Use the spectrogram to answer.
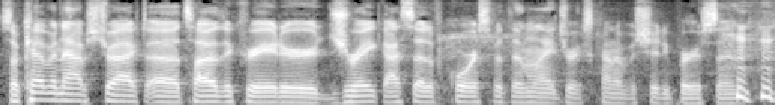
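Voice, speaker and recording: An unremarkable speaking voice with an American accent runs at a fairly quick pace with hardly any pauses and ordinary pitch variation. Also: man, medium pitch for a man. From Texas. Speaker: rapper. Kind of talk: casual chat. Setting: studio.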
